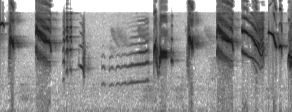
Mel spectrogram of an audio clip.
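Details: Oriental magpie-robin decoy song mixing loud chirps, a quieter rising repeated whistle phrase in the middle, and harsh, sweeping notes toward the end.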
